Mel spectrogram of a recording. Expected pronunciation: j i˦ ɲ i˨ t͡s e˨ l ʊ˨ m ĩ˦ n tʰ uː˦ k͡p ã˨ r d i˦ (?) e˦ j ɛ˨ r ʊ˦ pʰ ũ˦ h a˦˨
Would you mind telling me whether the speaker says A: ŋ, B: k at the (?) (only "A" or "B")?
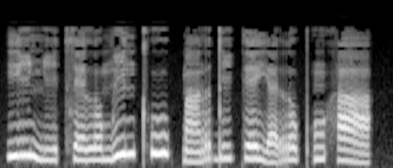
B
